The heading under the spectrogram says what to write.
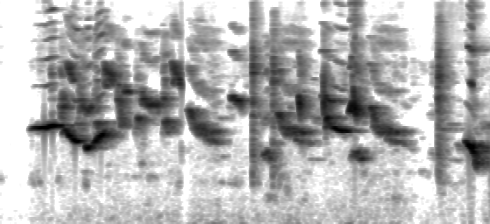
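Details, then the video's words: White-rumped shama in full varied song, used to stir other shamas into singing: rapid sequences of clear whistles, slurs and chattering notes with sharp clicks, broken by two short gaps. "SUARA MURAI BATU Untuk Memancing BUNYI jadi NYAUT GACOR"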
